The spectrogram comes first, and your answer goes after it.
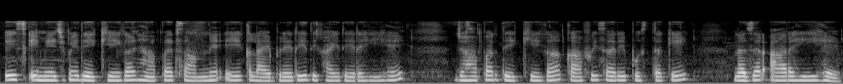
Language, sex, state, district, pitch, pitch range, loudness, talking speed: Hindi, female, Rajasthan, Jaipur, 190 Hz, 180-200 Hz, -17 LUFS, 165 wpm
